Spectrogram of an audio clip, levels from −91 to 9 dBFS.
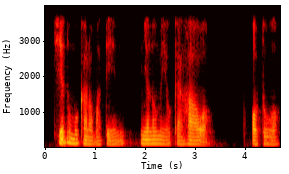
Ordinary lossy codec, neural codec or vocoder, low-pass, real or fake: none; codec, 16 kHz, 0.4 kbps, LongCat-Audio-Codec; 3.6 kHz; fake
